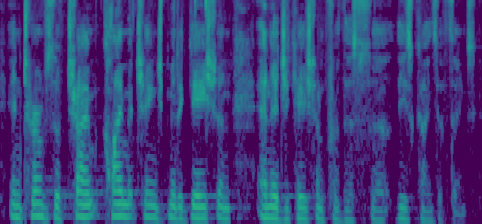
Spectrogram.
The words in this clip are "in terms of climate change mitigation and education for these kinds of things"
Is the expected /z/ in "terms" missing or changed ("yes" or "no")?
no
